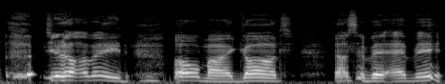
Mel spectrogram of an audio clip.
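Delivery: high, cracked-up laughing delivery; helpless laughter breaking into speech. Real, not acted. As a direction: laugh through the words, drawing them out. Cracks up at own anecdote.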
